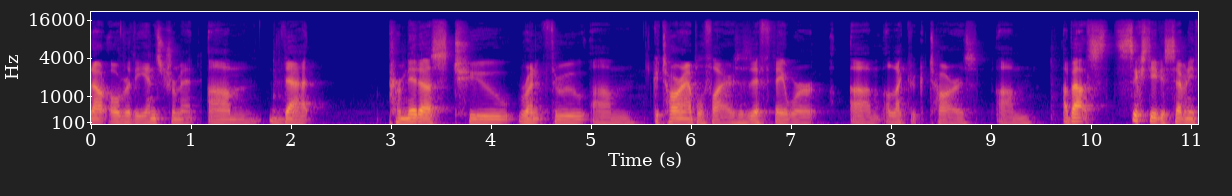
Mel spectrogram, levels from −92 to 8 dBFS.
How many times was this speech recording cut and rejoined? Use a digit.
1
